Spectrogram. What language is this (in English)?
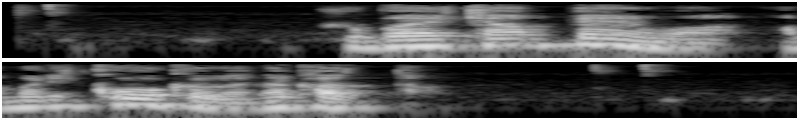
Japanese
